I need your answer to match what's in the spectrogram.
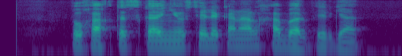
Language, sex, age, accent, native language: Uzbek, male, 18-24, Farg'ona, Uzbek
